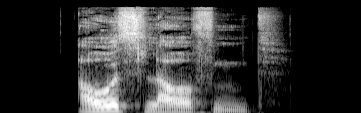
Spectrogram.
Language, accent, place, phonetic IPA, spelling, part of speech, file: German, Germany, Berlin, [ˈaʊ̯sˌlaʊ̯fn̩t], auslaufend, verb, De-auslaufend.ogg
- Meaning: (verb) present participle of auslaufen; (adjective) outbound, outgoing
